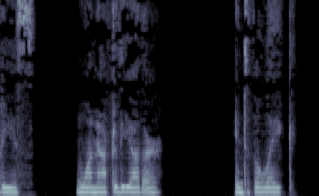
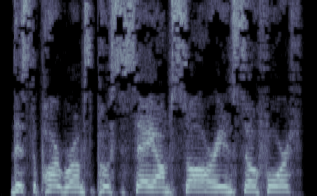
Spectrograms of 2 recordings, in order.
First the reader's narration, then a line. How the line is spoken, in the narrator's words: he shouted at X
